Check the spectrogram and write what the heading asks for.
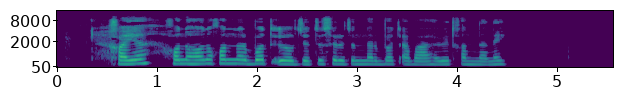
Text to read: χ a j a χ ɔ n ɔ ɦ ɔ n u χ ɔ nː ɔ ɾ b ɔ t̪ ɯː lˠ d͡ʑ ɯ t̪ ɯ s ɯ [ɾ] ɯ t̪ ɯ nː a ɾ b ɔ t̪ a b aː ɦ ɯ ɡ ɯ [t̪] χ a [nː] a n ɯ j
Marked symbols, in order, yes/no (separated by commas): yes, yes, yes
